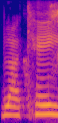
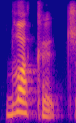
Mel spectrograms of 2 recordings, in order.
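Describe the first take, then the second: First: The final syllable sounds like 'age'. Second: The final syllable sounds like 'edge'. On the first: The speaker calls it wrong. "not blockage" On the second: The speaker calls it right. "pronounced edge, not age"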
